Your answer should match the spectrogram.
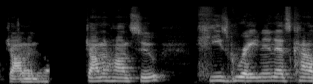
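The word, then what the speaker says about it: Djimon Hounsou: first name because i would say it wrong john hansu he's great and that's kind of like the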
